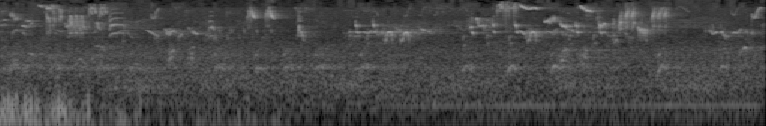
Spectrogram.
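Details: Song thrush (Turdus philomelos) singing in spring, perched high in an ash at the edge of old oak forest near Sudak, Crimea, marking territory. It gives bright, varied whistled and chattering phrases with other birds around, a low rumble and faint hum.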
